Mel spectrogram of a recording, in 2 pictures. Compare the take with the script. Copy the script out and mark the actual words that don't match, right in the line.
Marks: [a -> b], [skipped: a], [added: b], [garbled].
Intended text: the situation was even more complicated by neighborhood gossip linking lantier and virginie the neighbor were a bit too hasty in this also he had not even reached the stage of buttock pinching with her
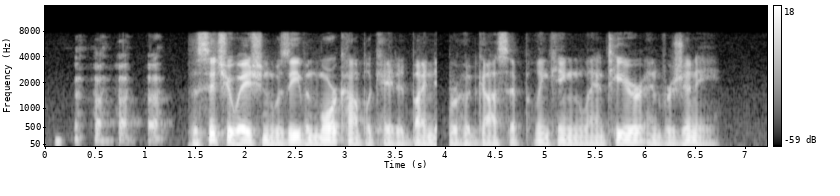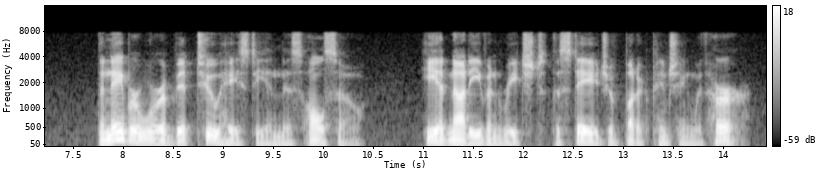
the situation was even more complicated by neighborhood gossip linking lantier and virginie the neighbor were a bit too hasty in this also he had not even reached the stage of buttock pinching with her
